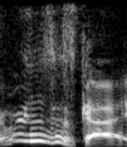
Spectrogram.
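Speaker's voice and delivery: high, puzzled imitation of his wife; mock bewildered. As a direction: pitch up like she's thrown by him. Wife reacting to him.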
